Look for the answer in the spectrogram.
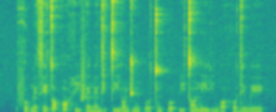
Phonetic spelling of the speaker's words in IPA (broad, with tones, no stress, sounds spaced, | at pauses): f o˧ b ɛ̃˨ s e˨˦ d ɔ˦ k ɔ̃˦ h i˦˨ f ɛ̃˨˦ n ɛ̃˧ d i˧ t i˦ j ɔ̃˦˨ d͡ʒ ũ˨ k͡p o˨˦ t ũ˧ k͡p o˦ k͡p i˦ t ɔ̃˦ n i˦ j i˦˨ w ɔ˨˦ h o˦ d e˧ w e˦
